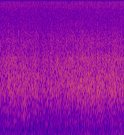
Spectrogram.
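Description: Steady, faint background noise with no distinct events.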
